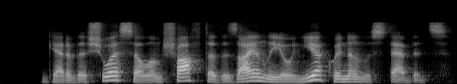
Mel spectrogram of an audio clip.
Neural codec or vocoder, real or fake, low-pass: codec, 16 kHz, 0.2 kbps, FocalCodec; fake; 7.2 kHz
